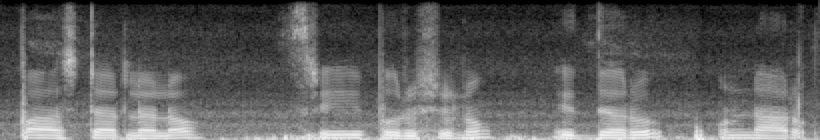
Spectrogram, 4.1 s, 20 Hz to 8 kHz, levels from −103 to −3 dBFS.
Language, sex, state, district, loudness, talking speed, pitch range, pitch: Telugu, female, Telangana, Mahabubabad, -14 LUFS, 75 wpm, 150-165 Hz, 155 Hz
